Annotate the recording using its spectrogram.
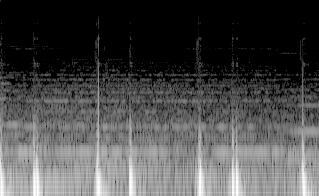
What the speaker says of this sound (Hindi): सोंग द्यू का दिल जोर जोर से धड़कने लगता है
